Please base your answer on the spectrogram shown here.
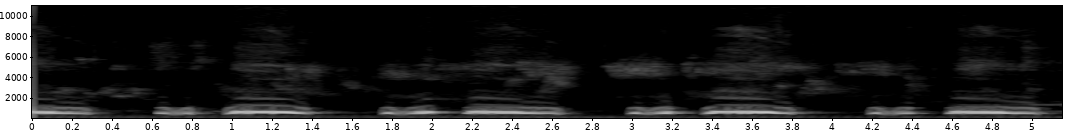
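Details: Cooing of a spotted dove meant to provoke males: regular, mellow phrases of a short doubled coo and a fuller, drawn-out note, about one phrase per second, with a steady low hum behind.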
